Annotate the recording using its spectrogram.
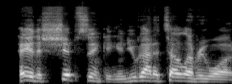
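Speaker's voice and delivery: ordinary talk, nothing marked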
